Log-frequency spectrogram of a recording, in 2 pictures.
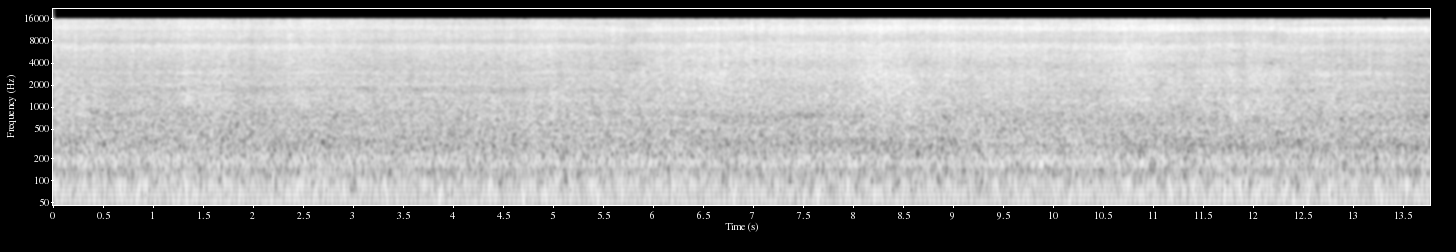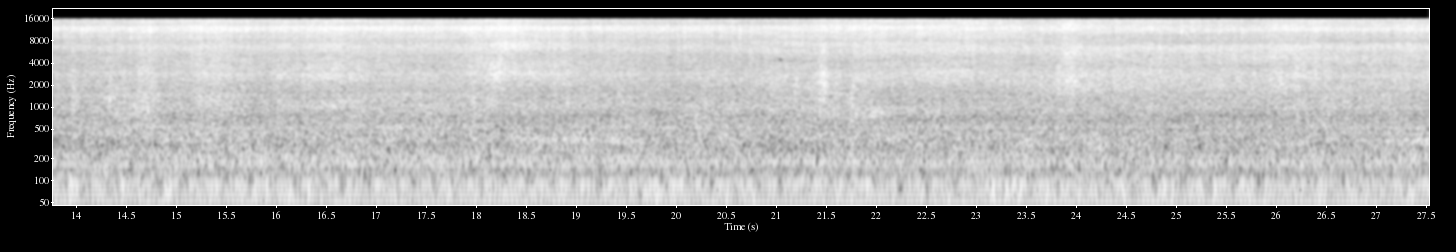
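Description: Muddy water gushes and churns.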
